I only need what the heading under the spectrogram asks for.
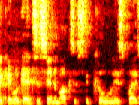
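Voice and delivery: ordinary talk

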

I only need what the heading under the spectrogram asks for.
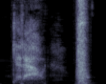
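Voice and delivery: hushed, ghostly whisper. Voicing an unseen whisperer telling a character to get out: whispering. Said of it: "you just hear someone whisper the words into your ear".

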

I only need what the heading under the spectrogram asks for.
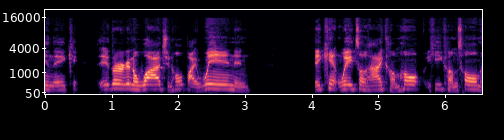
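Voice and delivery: plain

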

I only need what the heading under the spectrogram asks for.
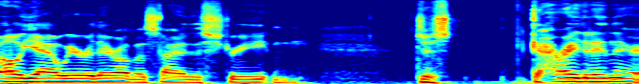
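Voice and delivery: put-on light, jokey, offhand tone. Retelling what a Navy PA said, mimicking a joking tone. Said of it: "he jokingly like".

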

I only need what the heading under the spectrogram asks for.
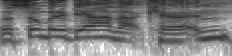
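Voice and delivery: high female shouting voice. Retelling how the woman spotted someone behind the curtain: imitating the woman shouting. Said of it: "so the bird shouts".

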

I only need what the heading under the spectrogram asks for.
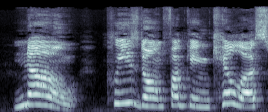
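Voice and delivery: pleading, begging tone. In the narrator's dream, two men beg a gunman not to kill them, pleading. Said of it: "they pleaded".

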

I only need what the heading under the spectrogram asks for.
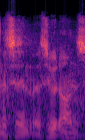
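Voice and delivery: ordinary talk

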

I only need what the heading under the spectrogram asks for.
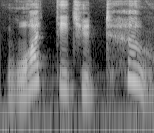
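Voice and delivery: aghast, horrified, high-pitched. Reading Porge's reply after Greg boasts he got him good: horrified. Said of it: "Said Porge in horror".

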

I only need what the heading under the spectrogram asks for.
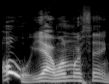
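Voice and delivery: loud voice, cracking mid-phrase. Speaker adding one more thing after recapping the week, voice cracking. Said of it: "My voice just cracked".

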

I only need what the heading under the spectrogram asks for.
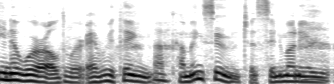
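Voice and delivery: deep, epic movie-trailer narrator voice. Saying someone could voice film trailers, then demonstrating a movie trailer voice. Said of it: "skulle han kunna göra sådana här filmtrailers".

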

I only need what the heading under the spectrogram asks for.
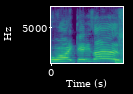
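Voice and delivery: put-on shrill, loud, high-pitched Cockney accent shout. Retelling how a character says goodbye when he leaves: Cockney accent. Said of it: "a Cockney goodbye".

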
